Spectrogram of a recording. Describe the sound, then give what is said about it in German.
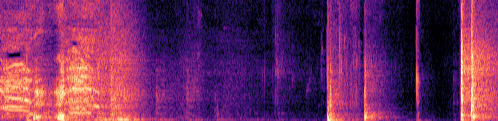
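A short, muffled cough, then a pause and a few quick gulping and clicking noises as water is sipped from a water bottle to stifle the cough. “Muss husten und erstickt den Husten durch einen Schluck aus der Wasserflasche.”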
